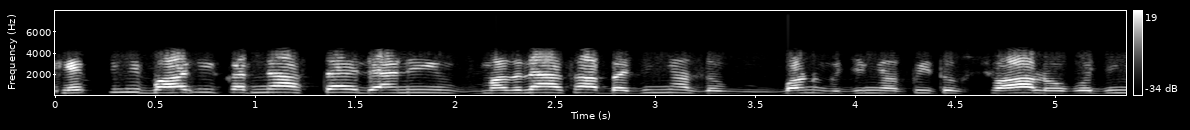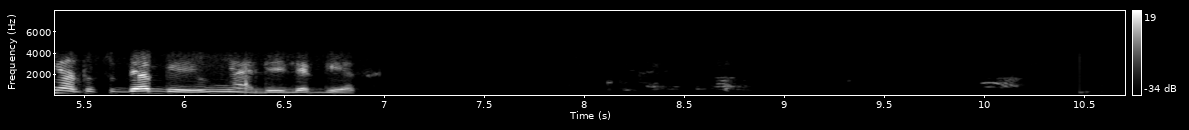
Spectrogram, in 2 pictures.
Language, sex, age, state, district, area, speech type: Dogri, female, 45-60, Jammu and Kashmir, Udhampur, rural, conversation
